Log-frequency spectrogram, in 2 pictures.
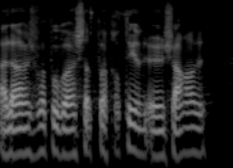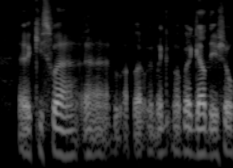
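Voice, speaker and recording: A man speaks at a very slow pace. Long pauses come often. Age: 80s+. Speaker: retired religious workshop leader. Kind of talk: speech of thanks. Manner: halting.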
